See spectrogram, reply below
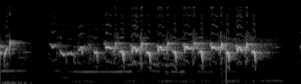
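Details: Lure song of a yellow-vented bulbul in the evening: a brief note, then a continuous fast twittering chatter of short descending notes lasting over two seconds.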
